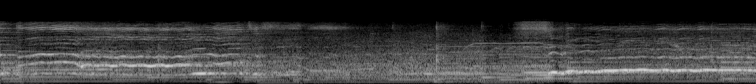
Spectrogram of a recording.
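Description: Live acoustic music: long sung notes with vibrato held over piano and double bass accompaniment.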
